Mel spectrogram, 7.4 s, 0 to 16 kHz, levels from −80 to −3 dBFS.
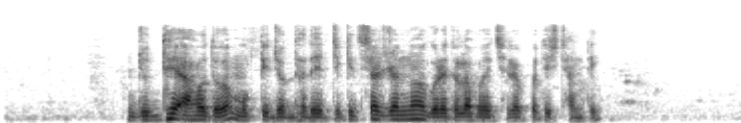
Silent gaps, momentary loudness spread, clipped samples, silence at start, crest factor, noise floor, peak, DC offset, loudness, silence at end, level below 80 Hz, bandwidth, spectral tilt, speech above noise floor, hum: none; 15 LU; under 0.1%; 1.25 s; 18 dB; -65 dBFS; -2 dBFS; under 0.1%; -18 LUFS; 1.4 s; -54 dBFS; 7.6 kHz; -6.5 dB/octave; 48 dB; none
